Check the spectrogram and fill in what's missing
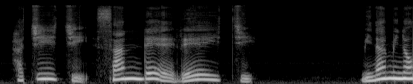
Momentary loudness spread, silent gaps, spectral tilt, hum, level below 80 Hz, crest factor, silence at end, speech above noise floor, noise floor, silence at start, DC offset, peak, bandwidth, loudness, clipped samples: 14 LU; none; -6 dB/octave; none; -58 dBFS; 16 dB; 0 s; 40 dB; -60 dBFS; 0.15 s; under 0.1%; -6 dBFS; 17 kHz; -22 LUFS; under 0.1%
